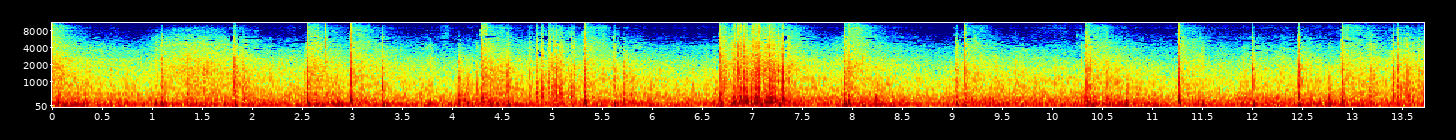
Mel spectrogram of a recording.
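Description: Aerial fireworks display: a steady run of sharp bangs from bursting shells over a continuous rumble, with a louder, denser volley about seven seconds in.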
